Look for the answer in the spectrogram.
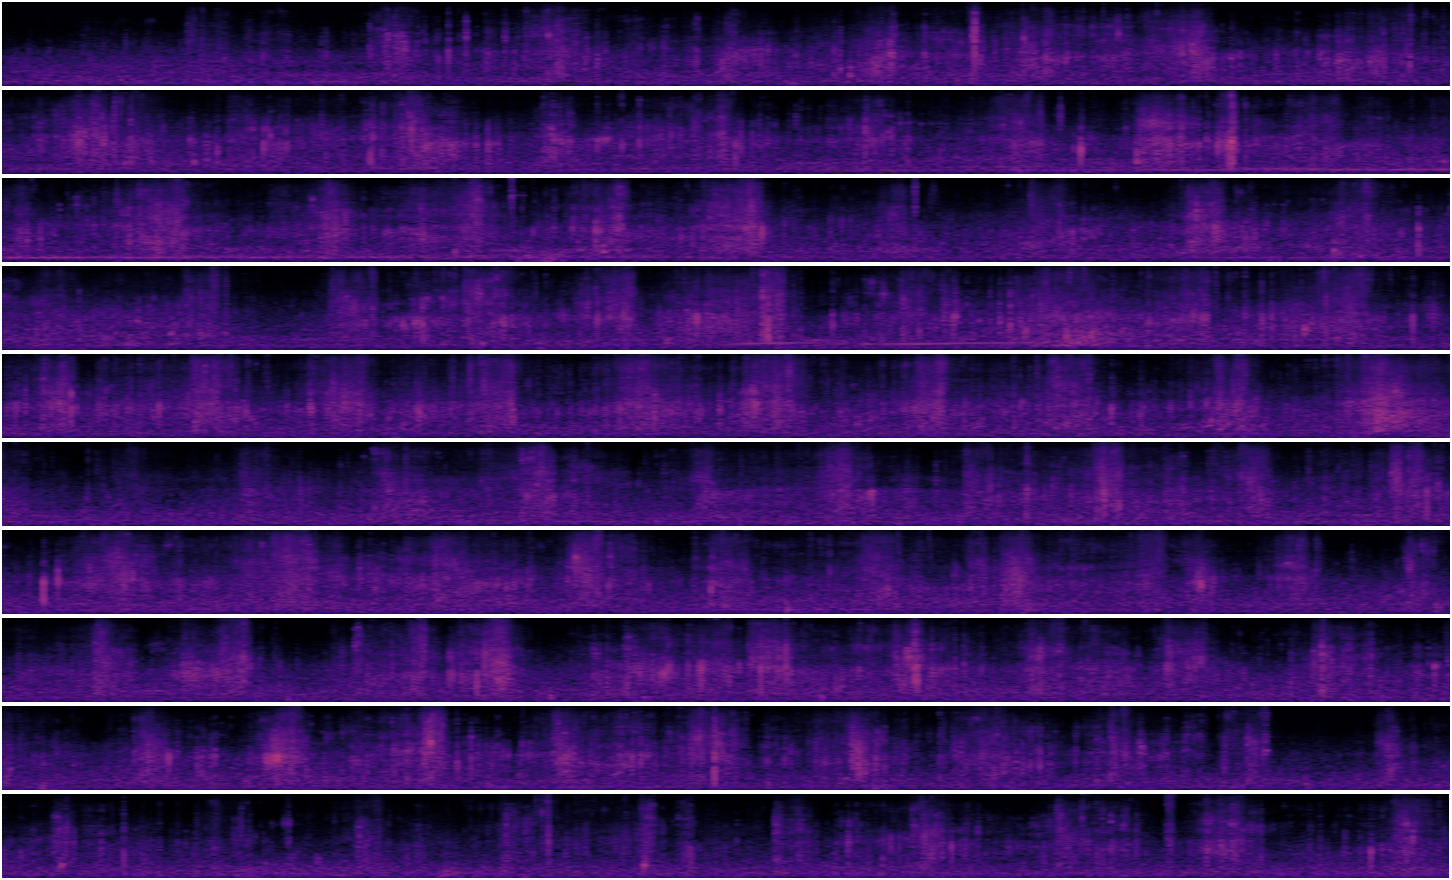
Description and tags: Footsteps / walking on stones at the beach
beach, feet, footsteps, river, stones, stony, walk, walking, wet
